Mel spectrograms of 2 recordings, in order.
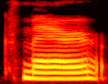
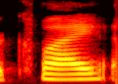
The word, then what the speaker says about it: Khmer: I learned a little bit of Khmer, or Khmai as they pronounce it, which is the Cambodian language.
